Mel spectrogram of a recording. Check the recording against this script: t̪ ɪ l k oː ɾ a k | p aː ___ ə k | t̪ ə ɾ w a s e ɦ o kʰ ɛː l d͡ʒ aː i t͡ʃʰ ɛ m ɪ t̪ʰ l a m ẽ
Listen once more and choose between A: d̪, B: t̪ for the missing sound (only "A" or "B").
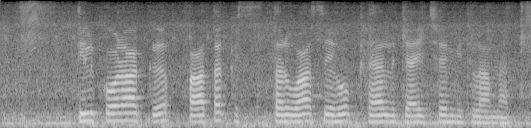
B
